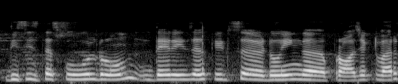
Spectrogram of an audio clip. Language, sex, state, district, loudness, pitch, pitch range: English, female, Chandigarh, Chandigarh, -14 LUFS, 225 Hz, 215-235 Hz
